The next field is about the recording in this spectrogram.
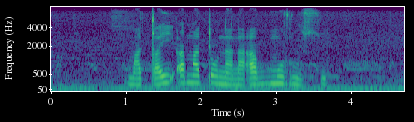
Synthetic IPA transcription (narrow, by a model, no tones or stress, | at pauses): maǀaiʔamatʼɔnana̰ʔamʊruːsu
